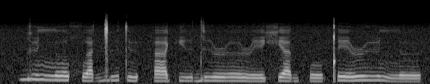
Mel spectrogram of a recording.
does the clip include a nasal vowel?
no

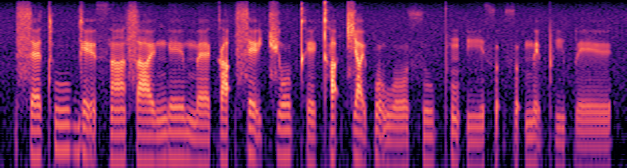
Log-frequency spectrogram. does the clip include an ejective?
no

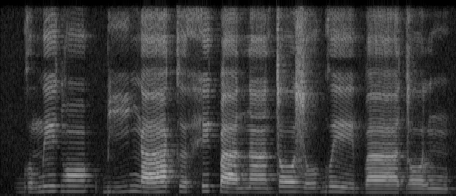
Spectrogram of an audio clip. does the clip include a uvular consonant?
no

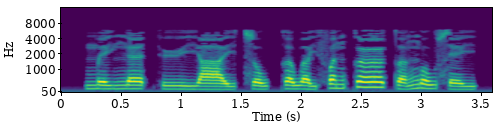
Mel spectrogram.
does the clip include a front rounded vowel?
yes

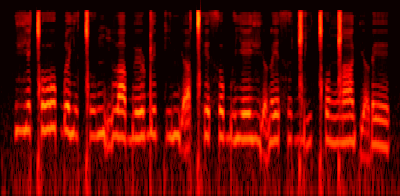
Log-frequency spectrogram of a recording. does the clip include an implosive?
yes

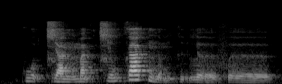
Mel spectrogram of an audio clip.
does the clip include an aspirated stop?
no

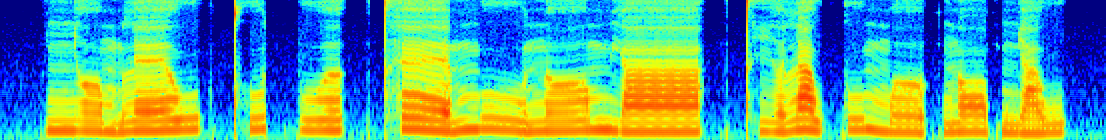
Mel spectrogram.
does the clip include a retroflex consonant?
no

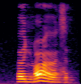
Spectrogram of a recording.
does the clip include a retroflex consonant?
no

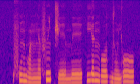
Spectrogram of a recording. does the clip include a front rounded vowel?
no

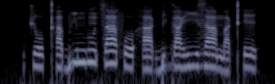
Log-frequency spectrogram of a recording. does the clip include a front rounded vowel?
no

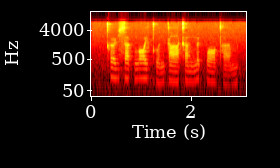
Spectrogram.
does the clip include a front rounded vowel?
no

